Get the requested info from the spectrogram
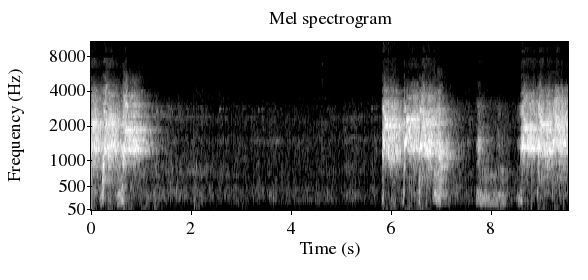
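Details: Poodle barking loudly: an opening bark, a long quiet gap, then a sudden cluster of harsh, bright barks followed by one more near the end.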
